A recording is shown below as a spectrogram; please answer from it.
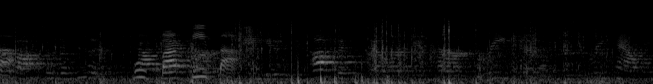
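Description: Quiet, indistinct talk between the woman and the children, away from the microphone, with a few soft knocks, the clearest about three seconds in and again about four and a half seconds in.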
